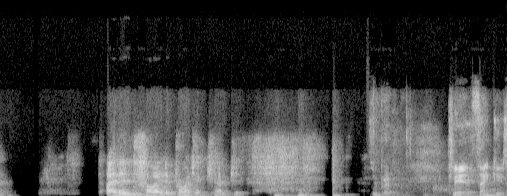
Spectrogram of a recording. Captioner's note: chuckles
